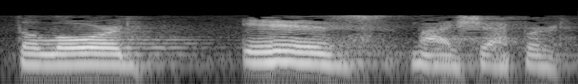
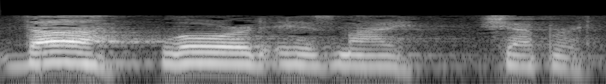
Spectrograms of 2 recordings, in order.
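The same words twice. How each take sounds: First: The word "is" is stressed. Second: The word "The" is stressed.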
